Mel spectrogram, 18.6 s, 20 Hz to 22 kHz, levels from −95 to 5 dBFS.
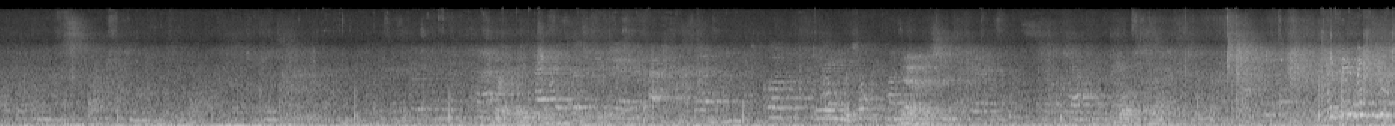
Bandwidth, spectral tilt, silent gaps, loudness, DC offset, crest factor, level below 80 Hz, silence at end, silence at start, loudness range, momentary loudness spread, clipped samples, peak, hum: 16.5 kHz; -5 dB/octave; none; -27 LUFS; under 0.1%; 20 dB; -30 dBFS; 0 s; 0 s; 5 LU; 9 LU; under 0.1%; -6 dBFS; none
